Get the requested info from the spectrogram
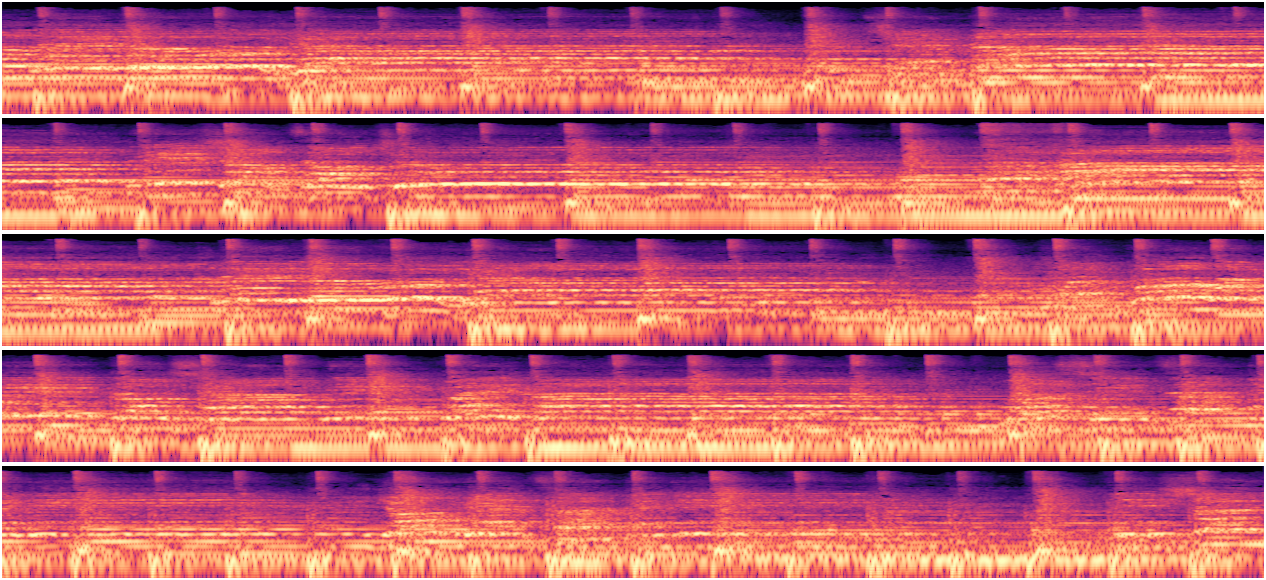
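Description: Live worship band performing a song: male and female singers together at microphones, backed by electric guitar, keyboard and drums keeping a steady beat.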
